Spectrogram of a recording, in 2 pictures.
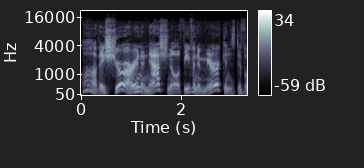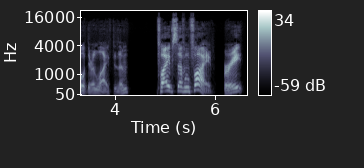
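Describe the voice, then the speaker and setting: A performer voicing a dim, easygoing, excitable young man in an audiobook, clueless and emphatic. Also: mid-range voice, moderate pace, no echo, clean studio sound. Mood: impressed. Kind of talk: audiobook character acting.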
